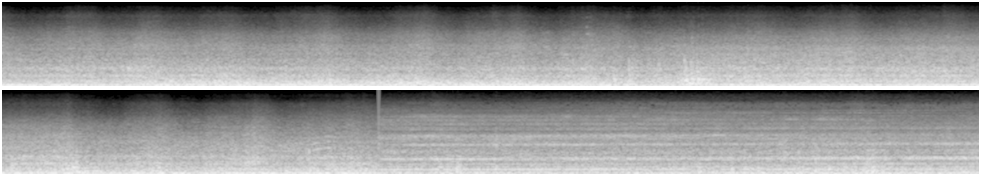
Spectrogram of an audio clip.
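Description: JR Keiyo Line electric commuter train running, heard from inside the car as a steady, loud rumble of wheels on track. About two-thirds of the way through the deep rumble eases and a steady hum comes in.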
